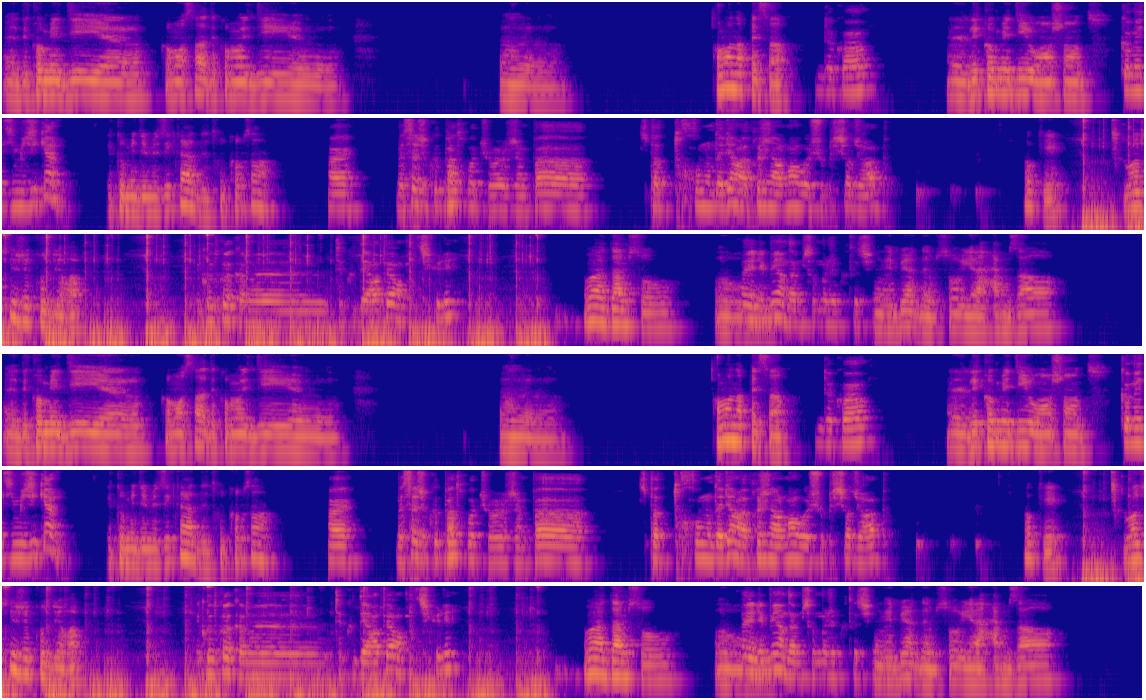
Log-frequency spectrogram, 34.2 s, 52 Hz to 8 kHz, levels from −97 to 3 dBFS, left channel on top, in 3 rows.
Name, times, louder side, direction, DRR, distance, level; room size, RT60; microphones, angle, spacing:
voice 1, 0.0-3.4 5.0-5.6 7.1-7.9 9.5-11.0 12.5-14.1 15.9-16.0 21.7-22.0 22.6-23.7 28.7-29.6 30.0-30.5 31.6-33.4, right 1 dB, 15° right, 0.5 m, -39 dB
voice 2, 8.1-8.6 11.2-12.0 14.7-14.9 15.4-17.3 17.9-20.2 22.5-22.6 24.8-27.4 30.2-31.8, right 3 dB, 90° right, 1.0 m, -39 dB
sound 1, 22.2-28.3, left 2 dB, 35° left, 0.7 m, -40 dB
5.6 x 2.5 x 3.1 m
head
